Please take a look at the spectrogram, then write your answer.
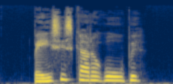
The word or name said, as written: basisgarderobe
